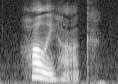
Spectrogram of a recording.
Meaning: Any of several flowering plants of the genus Alcea in the Malvaceae family
- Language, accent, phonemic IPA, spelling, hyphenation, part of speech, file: English, US, /ˈhɑlihɑk/, hollyhock, hol‧ly‧hock, noun, En-us-hollyhock.ogg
